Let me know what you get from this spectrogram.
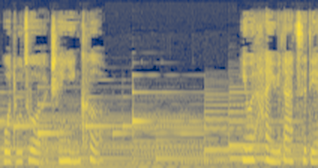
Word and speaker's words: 陈寅恪: 而且现在很多电视节目中也是这样叫法，所以我在这里也读作陈寅恪。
